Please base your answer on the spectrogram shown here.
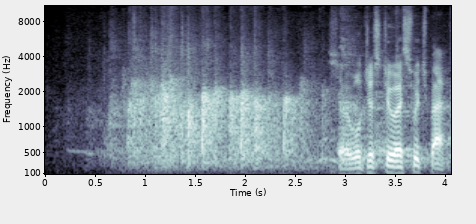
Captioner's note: applause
